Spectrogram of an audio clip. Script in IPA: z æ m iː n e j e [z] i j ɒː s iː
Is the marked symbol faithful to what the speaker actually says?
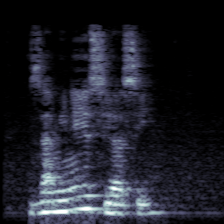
no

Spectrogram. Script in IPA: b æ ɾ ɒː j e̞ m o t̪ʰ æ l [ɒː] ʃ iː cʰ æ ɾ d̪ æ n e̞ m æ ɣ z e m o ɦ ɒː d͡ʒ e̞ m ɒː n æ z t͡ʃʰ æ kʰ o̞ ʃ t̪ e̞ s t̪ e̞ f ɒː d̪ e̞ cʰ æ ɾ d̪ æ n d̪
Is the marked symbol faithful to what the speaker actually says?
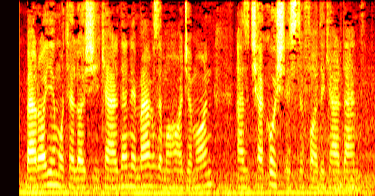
yes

